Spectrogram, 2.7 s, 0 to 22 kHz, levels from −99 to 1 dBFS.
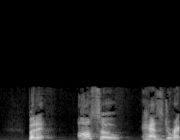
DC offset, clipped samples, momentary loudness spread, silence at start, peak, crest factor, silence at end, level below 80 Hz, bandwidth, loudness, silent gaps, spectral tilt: under 0.1%; under 0.1%; 19 LU; 0.45 s; -6 dBFS; 20 dB; 0 s; -74 dBFS; 8.6 kHz; -26 LUFS; none; -4 dB/octave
